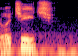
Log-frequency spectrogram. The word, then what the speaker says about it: Lucic: With this puck cleared around, it will be Lucic, or Lucic, for the pedantic.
